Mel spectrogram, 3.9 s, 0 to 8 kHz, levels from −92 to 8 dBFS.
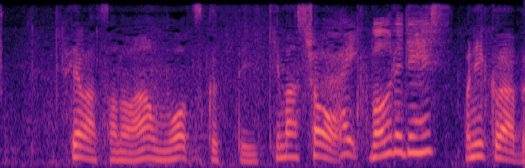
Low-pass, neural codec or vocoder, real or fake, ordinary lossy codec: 7.2 kHz; none; real; none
